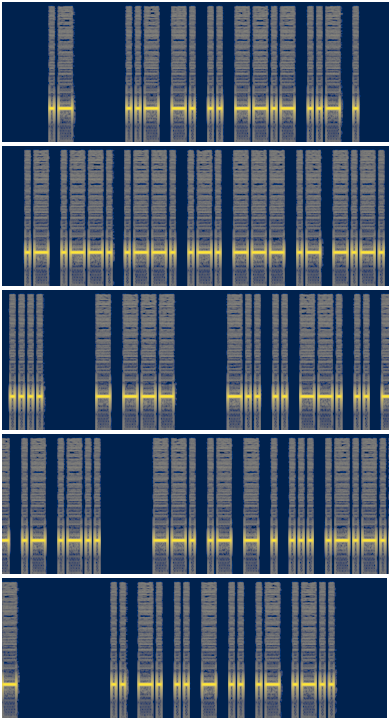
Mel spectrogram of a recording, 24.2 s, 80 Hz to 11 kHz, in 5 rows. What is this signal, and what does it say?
Morse code, heard as a keyed tone, about 21 wpm, 800 Hz. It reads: A UNIQUE APPROACH TO DIGITAL GATES. INITIAL
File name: Technical Subjects / Technical Subjects-mp3s / Gates Intro @20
